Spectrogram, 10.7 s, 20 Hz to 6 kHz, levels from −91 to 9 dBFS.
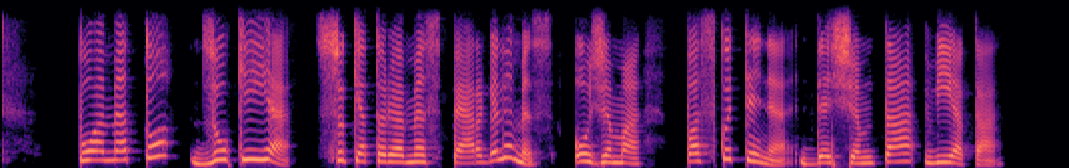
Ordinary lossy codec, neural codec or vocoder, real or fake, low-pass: Opus, 64 kbps; none; real; 5.4 kHz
